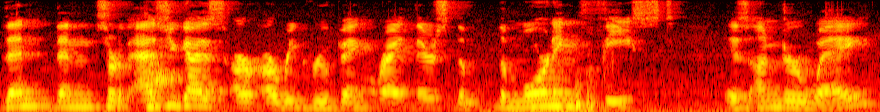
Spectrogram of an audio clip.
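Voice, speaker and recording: A man narrating as game master of a tabletop game, describing scenes with many pauses and restarts. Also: a little high, fairly even intonation, noisy background. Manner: halting, full of fillers and restarts, descriptive.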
